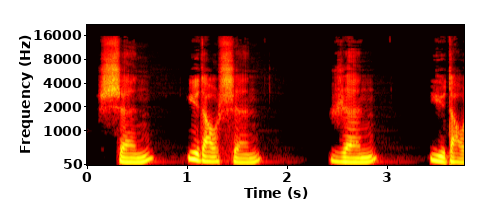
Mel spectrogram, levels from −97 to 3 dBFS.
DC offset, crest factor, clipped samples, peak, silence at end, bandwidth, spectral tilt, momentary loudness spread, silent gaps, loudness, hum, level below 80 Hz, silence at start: under 0.1%; 16 dB; under 0.1%; -6 dBFS; 0 s; 15.5 kHz; -6 dB/octave; 12 LU; 2.23-2.39 s; -23 LUFS; none; -60 dBFS; 0.15 s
